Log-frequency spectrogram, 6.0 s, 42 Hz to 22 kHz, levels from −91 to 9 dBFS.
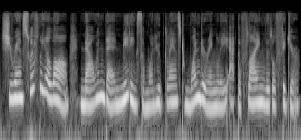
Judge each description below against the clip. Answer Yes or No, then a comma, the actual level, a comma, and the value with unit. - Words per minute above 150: Yes, average, 170 wpm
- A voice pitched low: No, high, 230 Hz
